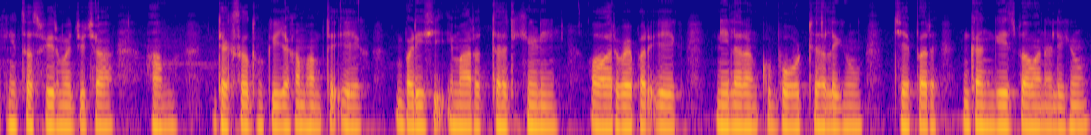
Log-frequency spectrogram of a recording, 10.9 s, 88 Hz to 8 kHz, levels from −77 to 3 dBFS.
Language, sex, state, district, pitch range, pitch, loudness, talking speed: Hindi, male, Uttarakhand, Tehri Garhwal, 115-125 Hz, 120 Hz, -18 LUFS, 175 wpm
